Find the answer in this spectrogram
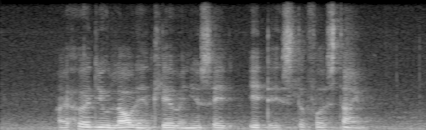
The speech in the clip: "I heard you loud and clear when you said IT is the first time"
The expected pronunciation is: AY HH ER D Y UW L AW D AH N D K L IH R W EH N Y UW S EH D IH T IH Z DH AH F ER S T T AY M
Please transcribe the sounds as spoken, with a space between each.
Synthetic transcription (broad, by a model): AY HH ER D Y UW L AW D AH N K L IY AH W EH N Y UW S EH D IH T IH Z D AH F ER S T T AY M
